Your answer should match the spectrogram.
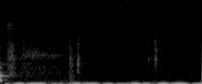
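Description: Typing on a computer keyboard: a few separate, irregular keystrokes.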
